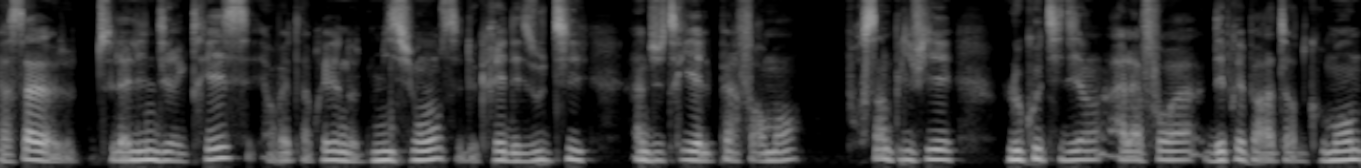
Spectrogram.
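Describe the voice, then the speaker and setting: Fairly even intonation from a man with a fairly high pitch, at a fairly slow pace. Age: 30s. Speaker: entrepreneur, company founder. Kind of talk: podcast interview. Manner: hesitant, many fillers.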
